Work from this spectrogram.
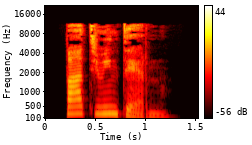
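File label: "patio interno", Portuguese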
